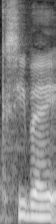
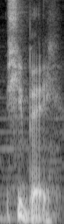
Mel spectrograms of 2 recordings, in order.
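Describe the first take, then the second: First: The word begins with a non-sh sound. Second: The word begins with an sh sound. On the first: The speaker calls it wrong. "this is not Xibe" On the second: The speaker calls it right. "the X Y is pronounced as sh"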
